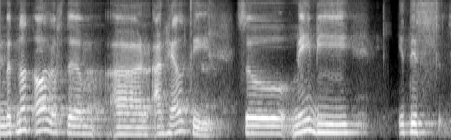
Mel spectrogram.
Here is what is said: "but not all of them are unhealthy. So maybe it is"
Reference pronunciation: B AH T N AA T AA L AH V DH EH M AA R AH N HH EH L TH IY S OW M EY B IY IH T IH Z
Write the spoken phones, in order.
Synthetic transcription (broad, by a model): B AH T N AA T AA L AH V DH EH M AA R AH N HH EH L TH IY S OW M EY B IY IH T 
